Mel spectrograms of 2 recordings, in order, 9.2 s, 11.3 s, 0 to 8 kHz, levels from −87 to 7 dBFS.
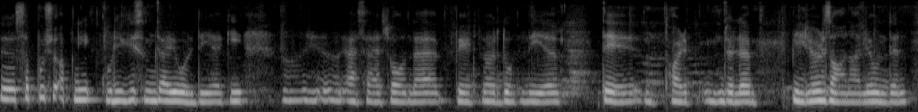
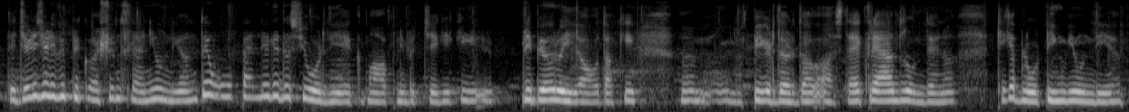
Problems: background sounds at intervals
